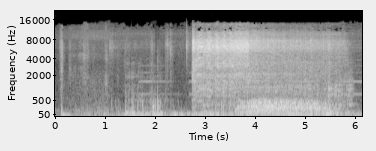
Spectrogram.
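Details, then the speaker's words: 1999 Kia Sportage during fuel pump install, at the relay step: starter whir, then a brief rough catch that fades; the engine is expected to start only briefly, not to keep running. "all right now when i try to start it it shouldn't start not for long"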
